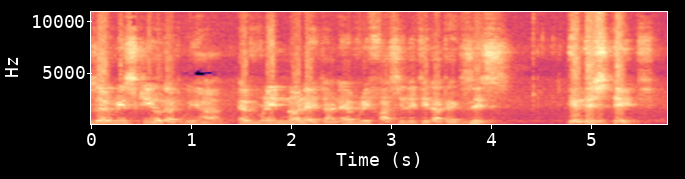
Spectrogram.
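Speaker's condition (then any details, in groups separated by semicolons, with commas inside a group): No condition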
